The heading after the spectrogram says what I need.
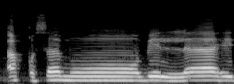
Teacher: قاف پہ کلکلا ہوگا،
